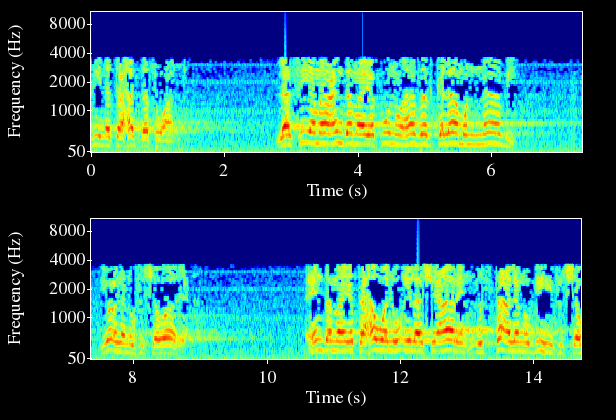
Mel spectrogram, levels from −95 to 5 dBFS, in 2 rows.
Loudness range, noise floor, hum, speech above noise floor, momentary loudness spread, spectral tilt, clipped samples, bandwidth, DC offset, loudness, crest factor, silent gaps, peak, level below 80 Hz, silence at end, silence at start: 8 LU; -43 dBFS; none; 28 dB; 12 LU; -6.5 dB/octave; under 0.1%; 3.7 kHz; 0.3%; -16 LUFS; 16 dB; none; 0 dBFS; -44 dBFS; 0 s; 0 s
